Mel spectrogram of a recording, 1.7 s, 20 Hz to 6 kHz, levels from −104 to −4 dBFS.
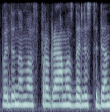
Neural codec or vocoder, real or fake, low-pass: none; real; 5.4 kHz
